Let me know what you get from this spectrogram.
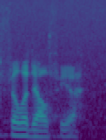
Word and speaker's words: Philadelphia: And it is 100% okay to just pronounce it Philadelphia.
